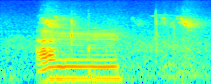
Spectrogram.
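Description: A person's voice holding one long, level hesitation sound, like a drawn-out "uhh", for nearly a second.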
